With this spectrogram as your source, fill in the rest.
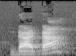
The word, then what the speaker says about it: data: हैं जिसका नाम है डाटा हैंडलिंग। ठीक है, डाटा बोलो या डेटा बोलो, दोनों ही प्रोनाउंसिएशन सही हैं, उनमें कोई खास दिक्कत वाली बात नहीं है।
